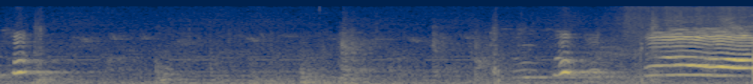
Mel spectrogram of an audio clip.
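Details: Two newly arrived registered Nigerian Dwarf goat bucks in a barn, calling because females in heat are nearby; brief scattered noises, then a loud, long wavering bleat with a strong quavering tremble to close.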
